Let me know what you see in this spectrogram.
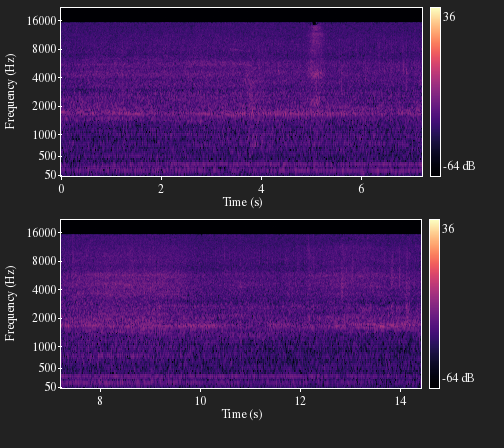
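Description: A car engine idling at a steady pitch, the car waiting at a closed level crossing.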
